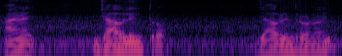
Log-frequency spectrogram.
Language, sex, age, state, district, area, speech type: Telugu, male, 18-30, Andhra Pradesh, Nandyal, urban, spontaneous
